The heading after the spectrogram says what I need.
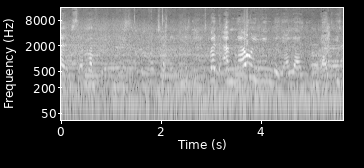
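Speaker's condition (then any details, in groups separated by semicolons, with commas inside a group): Cerebral palsy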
